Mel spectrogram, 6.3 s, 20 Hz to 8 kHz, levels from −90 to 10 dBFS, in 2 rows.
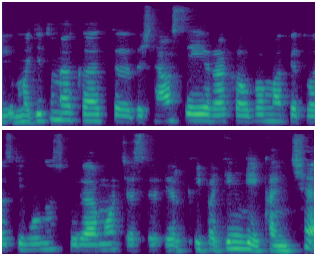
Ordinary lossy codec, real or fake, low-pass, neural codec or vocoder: MP3, 48 kbps; real; 7.2 kHz; none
